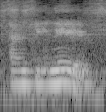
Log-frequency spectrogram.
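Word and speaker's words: antennae: लोग कहते हैं एंटीना, एंटीने, ठीक है। प्रोनाउंसिएशन जो है आपको एंटीने, ठीक है।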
